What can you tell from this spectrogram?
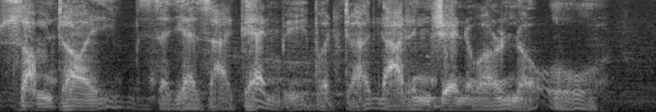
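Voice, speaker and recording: A raspy, put-on character voice in a very deep, low pitch speaks at a fairly slow pace. Clear background noise runs underneath. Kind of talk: game show answers. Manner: disguised. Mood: playful, coy.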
